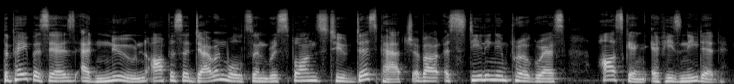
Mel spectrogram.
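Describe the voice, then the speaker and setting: Male news correspondent, slightly high voice, scripted report narration. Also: expressive, normal speed, darkish tone, slight background noise.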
